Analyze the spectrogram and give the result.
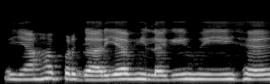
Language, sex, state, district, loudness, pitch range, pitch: Hindi, female, Bihar, Sitamarhi, -15 LUFS, 230-245 Hz, 235 Hz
